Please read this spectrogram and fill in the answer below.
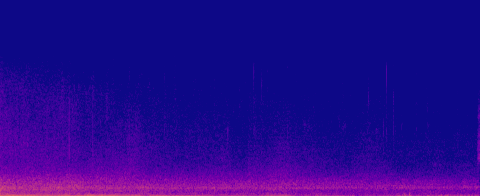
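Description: Street traffic on a wet road: a low vehicle engine hum with a light hiss of tyres on wet tarmac, fading away over the first few seconds.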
